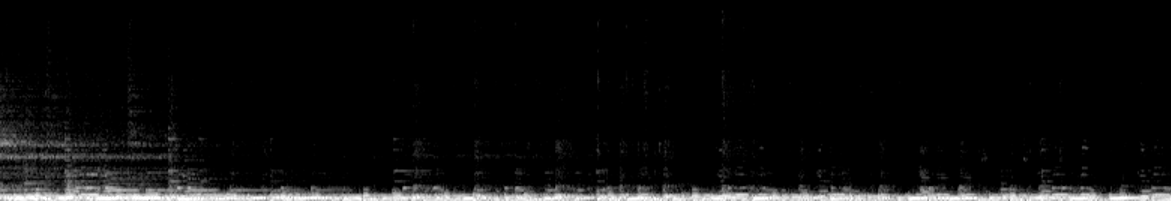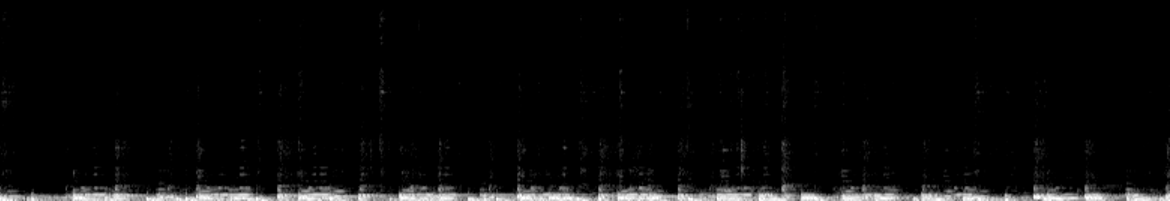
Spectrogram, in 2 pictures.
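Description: Live jazz combo playing, with an electric bass guitar to the fore in a run of quick low notes over a drum kit. The music briefly thins out about halfway through.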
